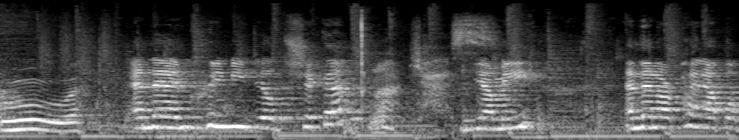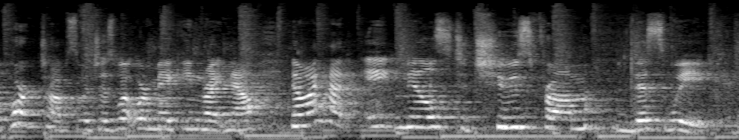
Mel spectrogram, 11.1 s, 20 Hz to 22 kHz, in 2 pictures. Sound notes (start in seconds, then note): 2.7 sighing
